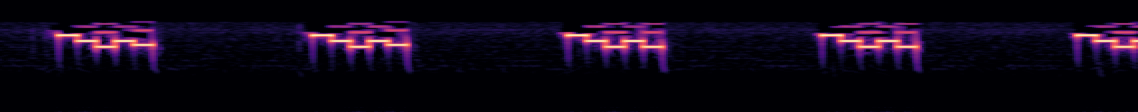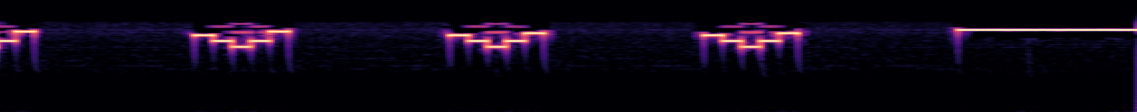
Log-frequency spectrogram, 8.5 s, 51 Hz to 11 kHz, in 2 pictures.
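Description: Five-tone selective call (ZVEI), heard as quick runs of five tones, tones of about 70 ms. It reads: 85253 85253 85252 85252 85250 85250 85259 85259
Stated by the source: ZVEI five-tone selective call received by SDR on channel 496.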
